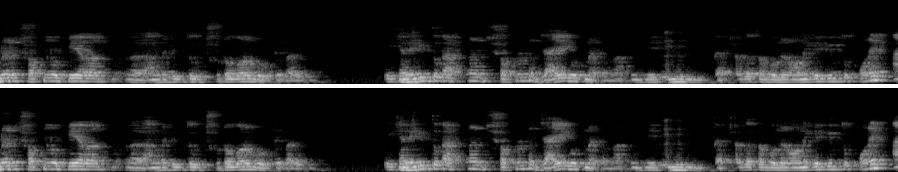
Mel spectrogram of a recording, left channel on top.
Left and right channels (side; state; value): both; normal; correlation 0.77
